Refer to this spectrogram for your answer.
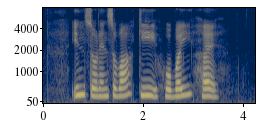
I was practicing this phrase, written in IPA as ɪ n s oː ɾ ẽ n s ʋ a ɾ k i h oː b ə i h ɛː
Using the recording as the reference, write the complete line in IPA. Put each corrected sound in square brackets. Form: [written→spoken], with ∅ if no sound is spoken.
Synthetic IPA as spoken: ɪ n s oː ɾ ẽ n s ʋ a [ɾ→∅] k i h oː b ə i h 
